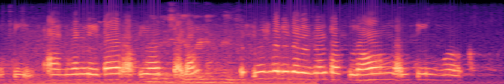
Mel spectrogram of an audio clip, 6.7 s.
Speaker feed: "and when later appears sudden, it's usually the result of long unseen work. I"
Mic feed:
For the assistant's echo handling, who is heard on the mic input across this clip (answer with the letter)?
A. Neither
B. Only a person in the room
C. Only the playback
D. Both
D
